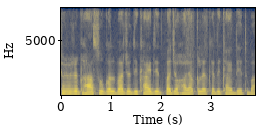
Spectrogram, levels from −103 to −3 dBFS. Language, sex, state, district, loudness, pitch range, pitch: Bhojpuri, female, Uttar Pradesh, Ghazipur, -18 LUFS, 185-195 Hz, 190 Hz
